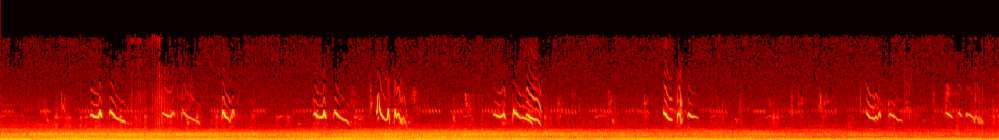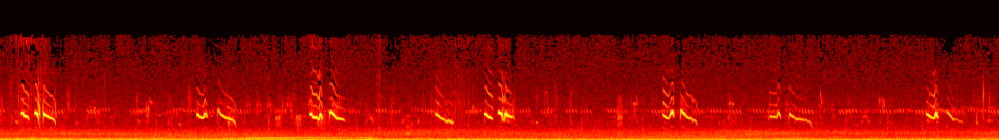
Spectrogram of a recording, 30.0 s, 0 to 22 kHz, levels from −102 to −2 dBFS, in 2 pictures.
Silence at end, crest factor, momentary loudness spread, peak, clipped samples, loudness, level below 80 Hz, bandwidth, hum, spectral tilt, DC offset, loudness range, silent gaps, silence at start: 0 s; 20 dB; 17 LU; -12 dBFS; under 0.1%; -30 LUFS; -38 dBFS; 16.5 kHz; none; -4 dB/octave; under 0.1%; 9 LU; none; 0 s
